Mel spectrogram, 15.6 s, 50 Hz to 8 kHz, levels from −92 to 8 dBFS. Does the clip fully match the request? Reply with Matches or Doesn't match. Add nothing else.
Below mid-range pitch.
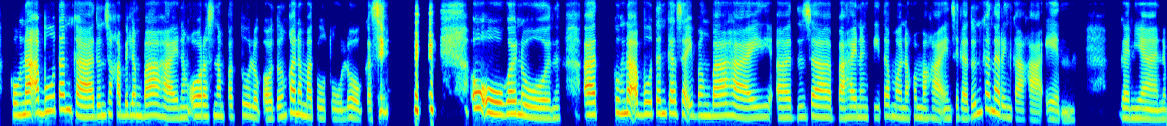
Doesn't match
